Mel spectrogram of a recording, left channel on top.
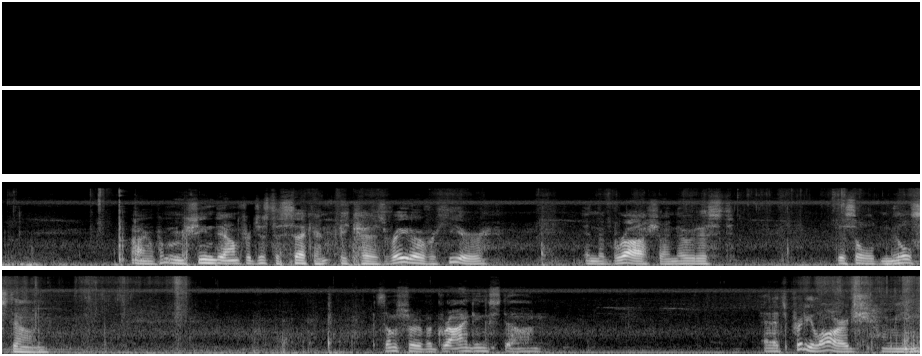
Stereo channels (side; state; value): left; silent; digital silence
